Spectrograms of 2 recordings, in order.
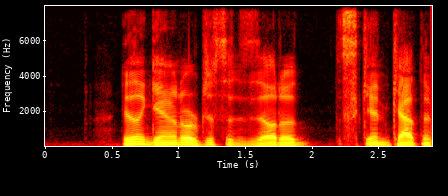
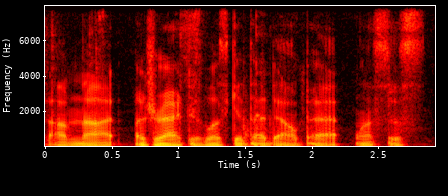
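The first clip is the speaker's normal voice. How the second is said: quiet; 5 semitones lower, 16 dB quieter than usual. Shown as a demonstration.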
